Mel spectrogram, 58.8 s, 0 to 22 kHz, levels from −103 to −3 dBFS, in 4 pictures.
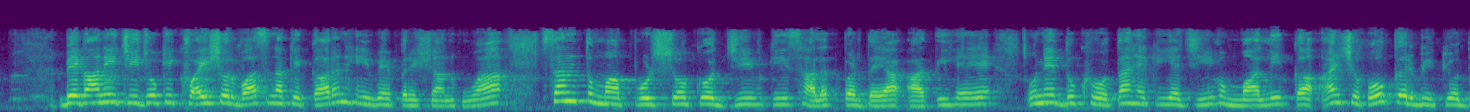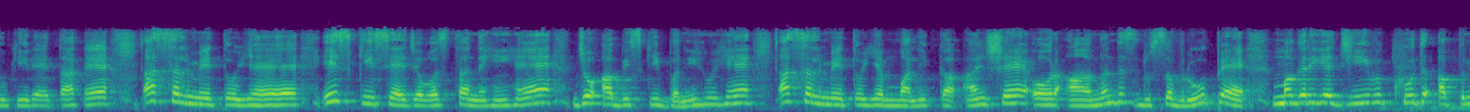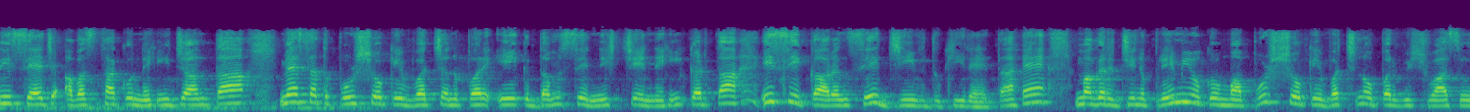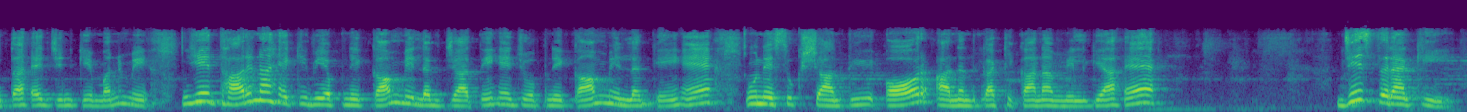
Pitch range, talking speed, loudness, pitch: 175-225 Hz, 140 wpm, -26 LUFS, 195 Hz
